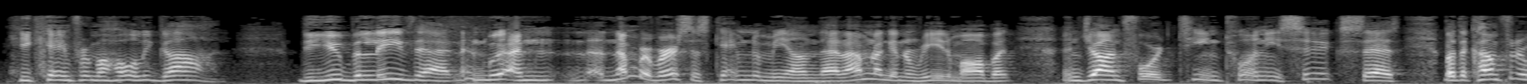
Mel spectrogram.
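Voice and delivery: usual speaking voice

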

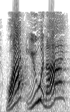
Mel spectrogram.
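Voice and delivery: loud, high imitation of a shocked man; mock-incredulous outburst, voice shooting up; startled disbelief. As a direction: blurt it out, aghast at the idea. Companion startled by street meeting plan.

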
